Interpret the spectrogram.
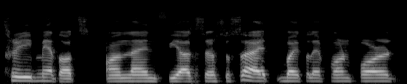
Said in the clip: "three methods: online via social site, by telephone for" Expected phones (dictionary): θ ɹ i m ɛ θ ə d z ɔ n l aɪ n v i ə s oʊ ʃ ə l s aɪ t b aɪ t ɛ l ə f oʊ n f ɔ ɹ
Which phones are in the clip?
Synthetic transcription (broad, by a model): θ ɹ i m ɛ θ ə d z ɔ n l aɪ n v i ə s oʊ s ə s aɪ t b aɪ t ɛ l ə f oʊ n f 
